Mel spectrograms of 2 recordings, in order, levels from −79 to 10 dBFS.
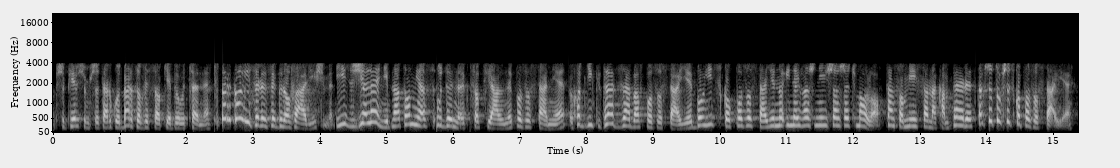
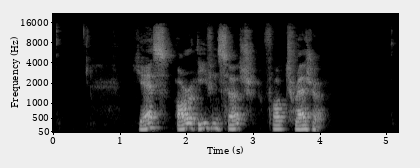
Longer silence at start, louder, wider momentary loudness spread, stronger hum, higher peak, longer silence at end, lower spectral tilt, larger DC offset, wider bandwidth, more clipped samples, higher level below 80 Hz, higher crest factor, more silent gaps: about the same, 0.05 s vs 0.05 s; first, -17 LUFS vs -24 LUFS; second, 5 LU vs 9 LU; neither; first, -2 dBFS vs -6 dBFS; second, 0.1 s vs 1.1 s; first, -6.5 dB/octave vs -3.5 dB/octave; neither; second, 4.1 kHz vs 16 kHz; neither; second, -80 dBFS vs -64 dBFS; about the same, 16 dB vs 20 dB; neither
